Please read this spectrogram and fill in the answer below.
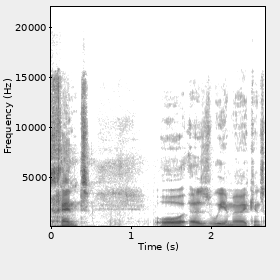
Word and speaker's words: Ghent: it's in uh i've i've learned that it's pronounced gent or as we americans call it uh ghent um it is a uh a beautiful day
